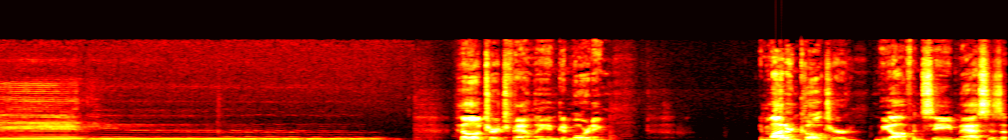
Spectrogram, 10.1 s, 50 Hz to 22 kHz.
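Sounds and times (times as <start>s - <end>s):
vocal quartet humming a chord: 0.0s - 4.4s
man speaking: 4.6s - 6.3s, 7.6s - 10.0s.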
